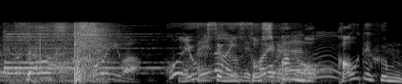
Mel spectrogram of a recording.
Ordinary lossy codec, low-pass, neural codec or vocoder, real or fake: none; 7.2 kHz; none; real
